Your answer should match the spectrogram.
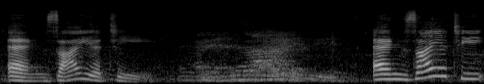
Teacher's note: four syllables stress the second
